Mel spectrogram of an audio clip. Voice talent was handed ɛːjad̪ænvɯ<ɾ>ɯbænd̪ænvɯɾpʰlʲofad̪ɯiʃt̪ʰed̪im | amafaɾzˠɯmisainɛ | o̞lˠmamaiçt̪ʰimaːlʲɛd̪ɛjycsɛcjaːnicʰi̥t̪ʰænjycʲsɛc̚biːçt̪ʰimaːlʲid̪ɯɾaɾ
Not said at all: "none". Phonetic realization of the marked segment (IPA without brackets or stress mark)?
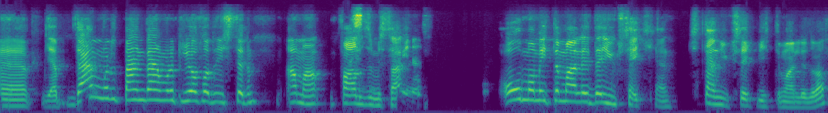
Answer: ɾ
